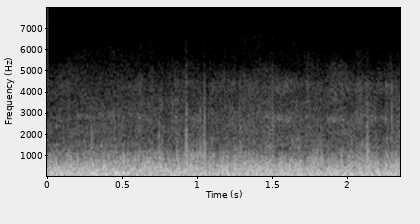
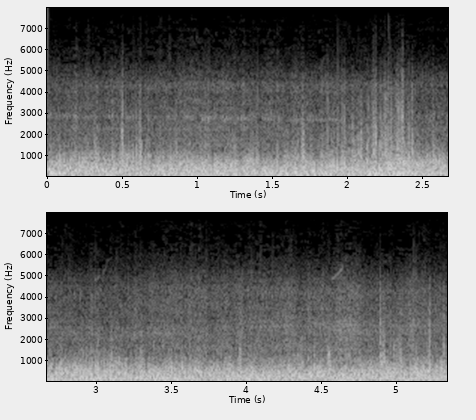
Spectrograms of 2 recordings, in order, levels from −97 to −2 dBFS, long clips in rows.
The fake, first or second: first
